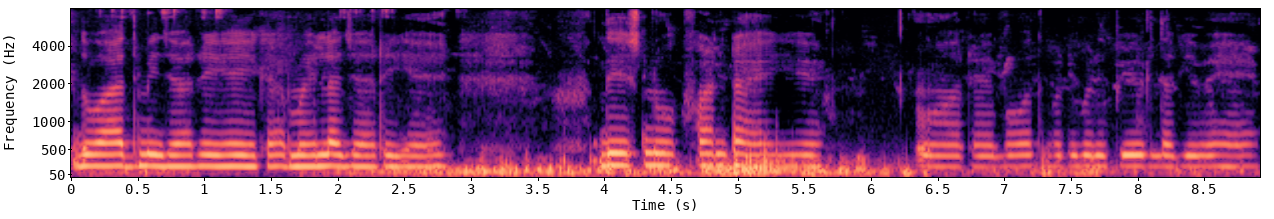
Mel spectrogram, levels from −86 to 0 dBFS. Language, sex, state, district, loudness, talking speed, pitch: Hindi, female, Rajasthan, Bikaner, -17 LUFS, 120 wpm, 195 Hz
